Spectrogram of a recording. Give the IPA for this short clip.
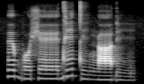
ɪ˦ b ʊ˨ ʃ eː˨ d i˦ t i˨ ŋ a˨ ɗ i˨

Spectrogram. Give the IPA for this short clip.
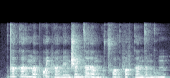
d ɜ˦ k ɜ˦ r m ɜ˨ pʰ ɔ˦ j pʰ ɜ˨ n ɾ e˨ n d͡ʒ ɜ˦ j n z ɜ˦ ɾ ɜ˨ m b u˦ t͡sʰ ɔ˦ r f ɐ˦ f k ɜ˨ n d ɜ˨ ŋ ɡ u˦ m

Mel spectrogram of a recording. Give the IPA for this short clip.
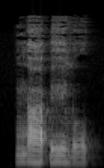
ŋ a ʔ e l o

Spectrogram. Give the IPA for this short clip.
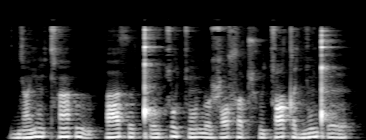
ɟ ã j ũ cʰ ã ʔ ɯ | a θ ɯ ǃʼ o c o c õ n o ʐ ø sˤ ɯ ʈ͡ʂʰ ɯ c u tˤ ø ɟ ũ ǃʼ ø

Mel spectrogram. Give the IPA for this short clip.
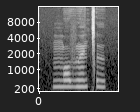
ŋ ɔ v ɛ̃ ǀ ɨ

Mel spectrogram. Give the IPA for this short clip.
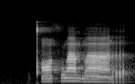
kʼ ɔ̃ θ w ã b ã r

